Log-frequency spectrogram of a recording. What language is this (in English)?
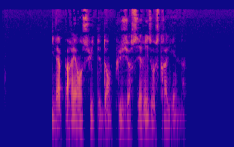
French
